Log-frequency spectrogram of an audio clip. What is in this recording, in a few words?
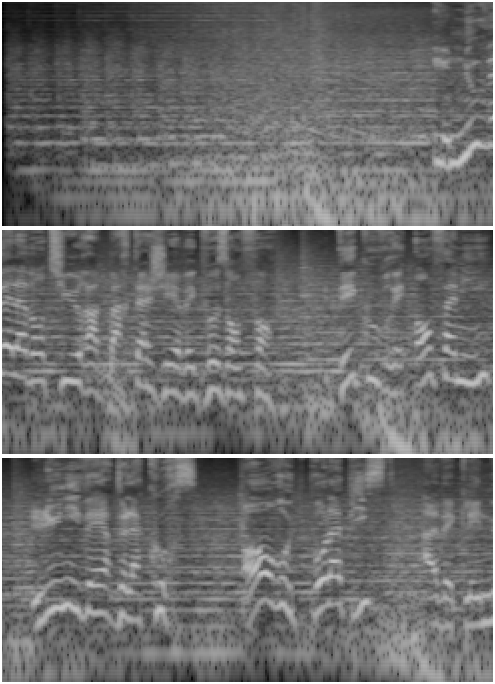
French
